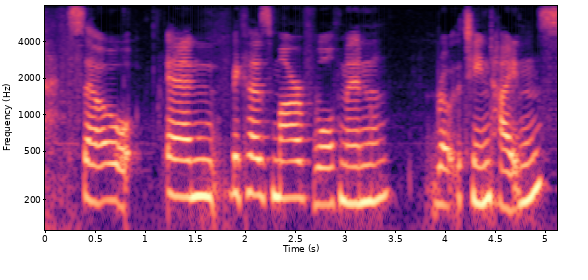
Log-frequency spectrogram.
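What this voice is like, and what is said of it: Usual voice. Nothing is said of it.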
